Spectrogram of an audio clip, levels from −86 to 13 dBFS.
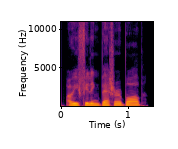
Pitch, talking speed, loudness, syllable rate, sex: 195 Hz, 215 wpm, -14 LUFS, 7.1 syllables/s, female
